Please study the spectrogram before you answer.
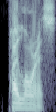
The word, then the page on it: pylorus: American English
